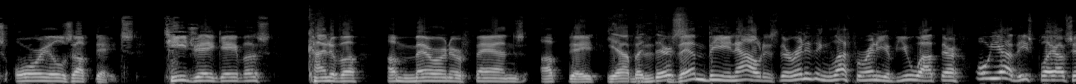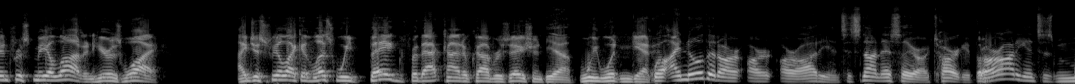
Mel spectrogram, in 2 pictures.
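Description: From 0.0 to 2.0 s the speech sounds dull and smeary, with nothing above 9.9 kHz, then brightens suddenly, with no gap, just before "gave us kind of". This is an adaptive stream starting at a low bitrate, consistent with a 24 kbit/s AAC opening before a higher-quality switch.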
